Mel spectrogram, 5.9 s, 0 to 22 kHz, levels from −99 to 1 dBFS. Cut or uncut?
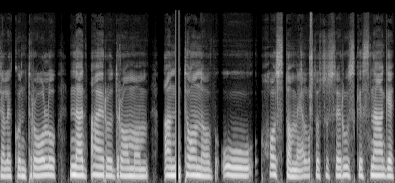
cut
